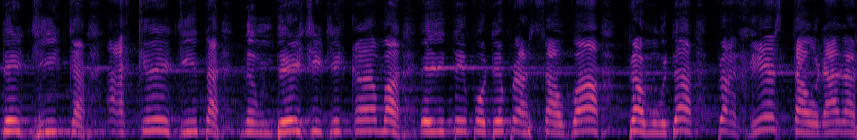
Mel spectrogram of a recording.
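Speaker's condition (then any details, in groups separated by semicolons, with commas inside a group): Cerebral palsy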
